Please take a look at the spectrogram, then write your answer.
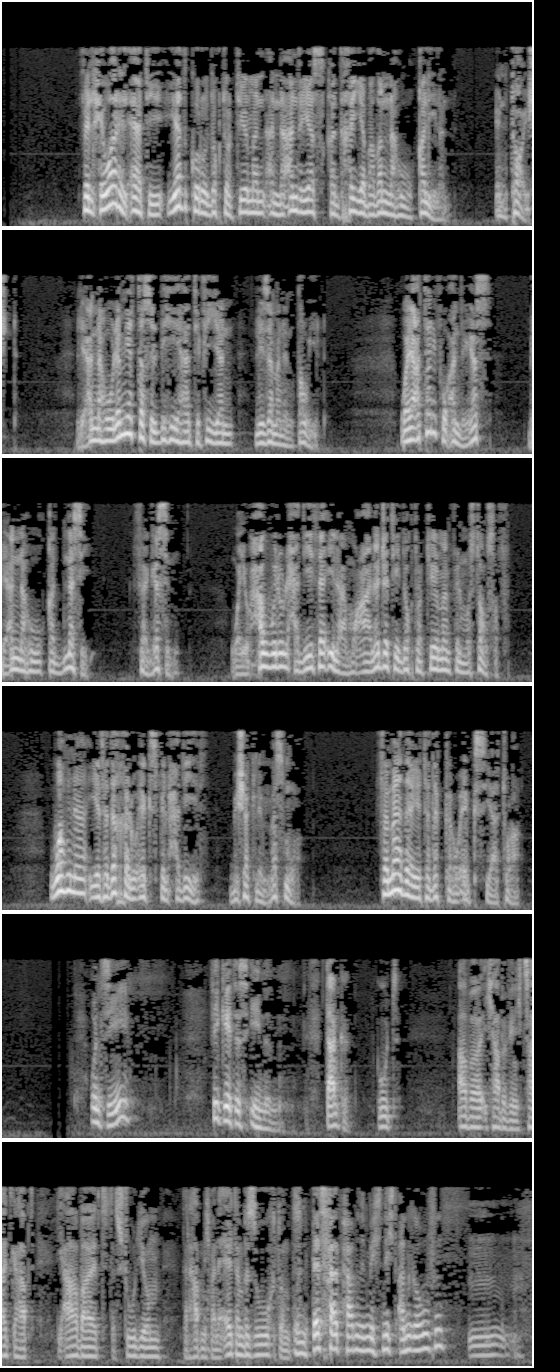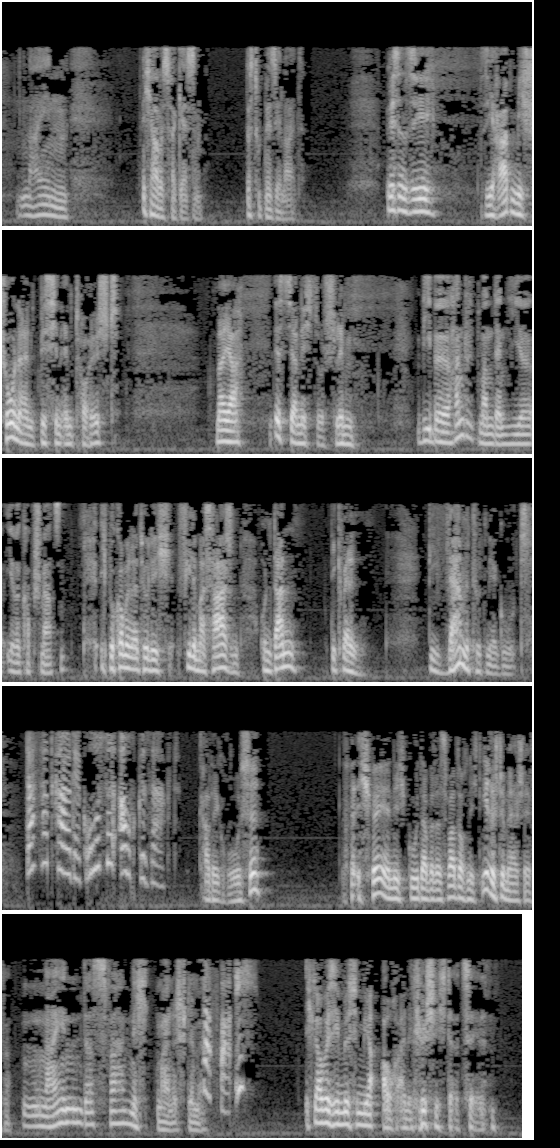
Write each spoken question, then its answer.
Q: فماذا يتذكر إكس يا ترى؟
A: يتذكر إكس المقابلة التي أجراها أندرياس مع القيصر شارلمان الذي قال فيها إن الينابيع الحارة تنفعه وتفيده كثيرا.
